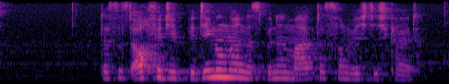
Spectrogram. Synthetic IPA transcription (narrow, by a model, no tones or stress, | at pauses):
d̥asɪstaʊxfyːɐdiːbədɪŋʊŋəndɛsb̥ɪnənmaɐk̚təsfɔnvɪçtɪçkʰaɪt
